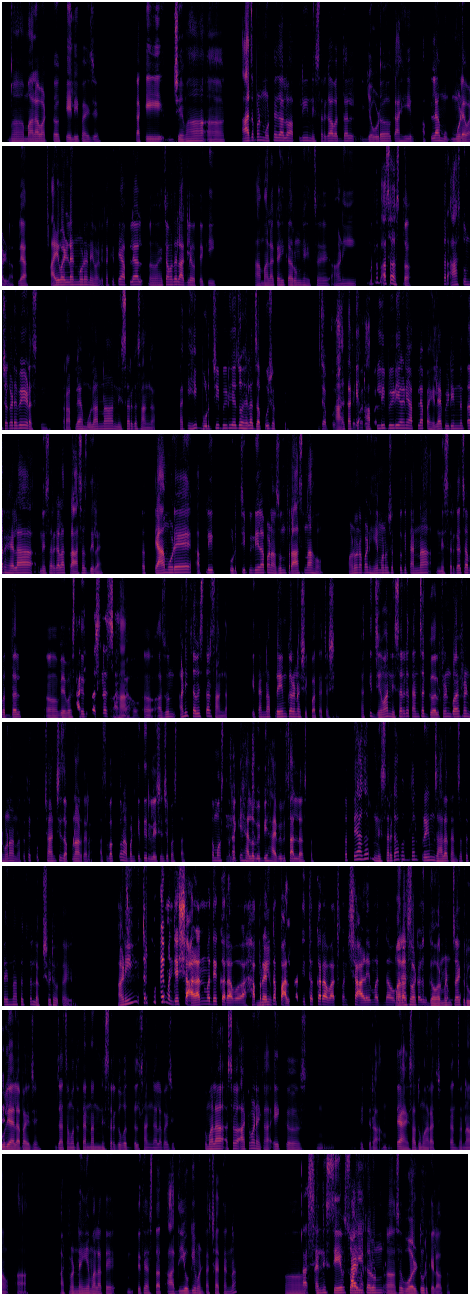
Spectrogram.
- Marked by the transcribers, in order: tapping; in English: "गर्लफ्रेंड बॉयफ्रेंड"; in English: "रिलेशनशिप"; in English: "हेल्लो बेबी, हाय बेबी"; in Hindi: "शायद"; in English: "सॉइल"; in English: "वर्ल्ड टूर"
- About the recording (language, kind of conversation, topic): Marathi, podcast, निसर्गाने वेळ आणि धैर्य यांचे महत्त्व कसे दाखवले, उदाहरण द्याल का?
